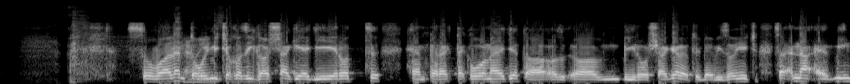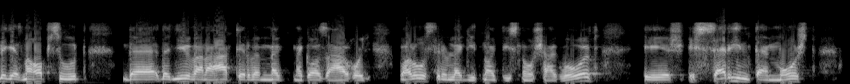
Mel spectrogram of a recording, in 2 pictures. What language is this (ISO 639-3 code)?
hun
